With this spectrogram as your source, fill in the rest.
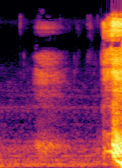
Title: Dusty hitchy tickly sneezing fit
